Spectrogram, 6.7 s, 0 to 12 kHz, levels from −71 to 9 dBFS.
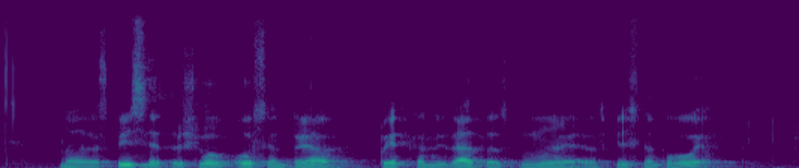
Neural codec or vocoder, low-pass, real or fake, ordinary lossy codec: codec, 44.1 kHz, 2.6 kbps, SNAC; 10.8 kHz; fake; none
